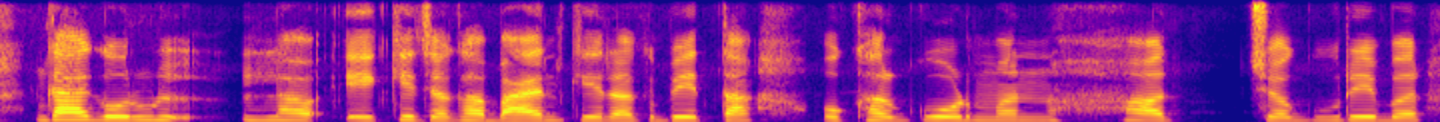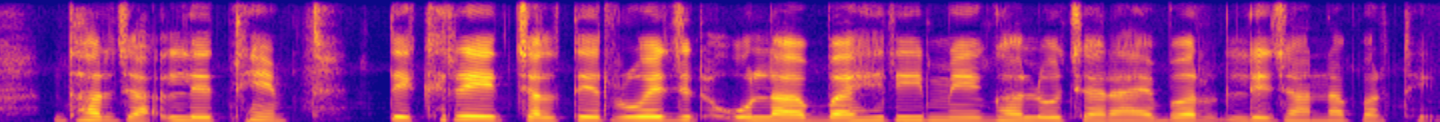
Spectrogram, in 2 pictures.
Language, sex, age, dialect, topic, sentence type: Chhattisgarhi, female, 18-24, Northern/Bhandar, agriculture, statement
